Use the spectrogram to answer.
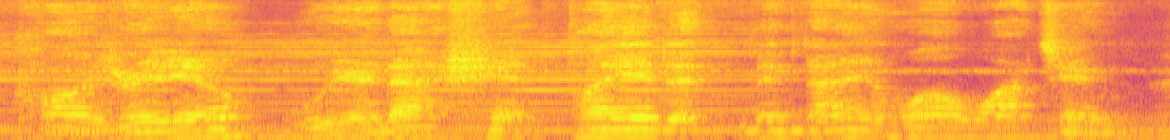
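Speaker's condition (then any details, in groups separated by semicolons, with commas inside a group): Brain injury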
